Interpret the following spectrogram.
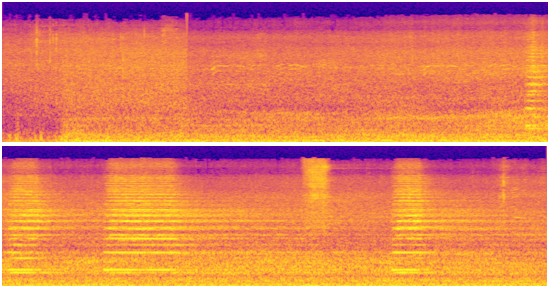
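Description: Car horn honking three times, starting about halfway through: a short honk, a longer one, then another short one near the end. Under it, the steady rumble of road and engine noise inside a car driving through a road tunnel.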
